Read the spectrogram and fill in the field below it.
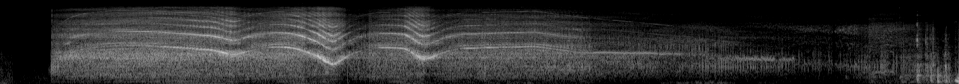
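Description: A power drill bores a hole into a small wooden log for shiitake mushroom cultivation, its whine rising and dipping in pitch several times as the bit bites into the wood, loud and close, then fading out.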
